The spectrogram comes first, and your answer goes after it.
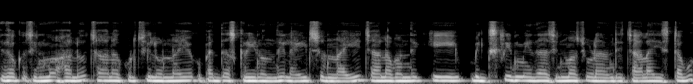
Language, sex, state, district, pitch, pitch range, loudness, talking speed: Telugu, male, Andhra Pradesh, Chittoor, 165 Hz, 160-170 Hz, -12 LUFS, 175 wpm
